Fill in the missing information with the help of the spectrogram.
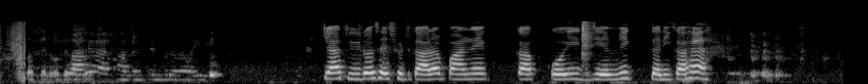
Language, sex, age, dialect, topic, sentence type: Hindi, female, 18-24, Marwari Dhudhari, agriculture, question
